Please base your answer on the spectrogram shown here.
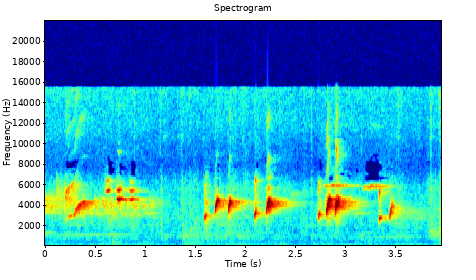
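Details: Female European goldfinch calling to attract a male: thin, high, slightly falling call notes. A long drawn note opens, then clustered bright chirps come in small groups after a short pause.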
